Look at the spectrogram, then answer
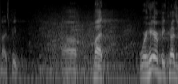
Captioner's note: laughter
